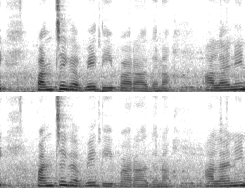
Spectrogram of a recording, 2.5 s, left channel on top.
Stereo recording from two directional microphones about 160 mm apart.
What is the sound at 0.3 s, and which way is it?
A woman's voice, 5° left (ahead or behind).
